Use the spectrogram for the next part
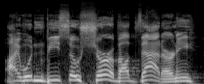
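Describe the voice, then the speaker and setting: A heroic panther scientist, played by a man, who lectures his students with proud good cheer. His voice rises and falls in a lively way and sits a little high. It fits an amateur comedy audio drama. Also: a little fast. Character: cheerful male panther mascot scientist, a hero.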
